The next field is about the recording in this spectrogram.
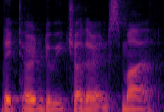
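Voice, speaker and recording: A man's voice: deep voice, flat delivery, normal speed, warm tone. A man reading aloud as a storyteller and channel host, narrating in prose with the odd stumble. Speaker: audiobook reader and channel host. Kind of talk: novel narration, read aloud.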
